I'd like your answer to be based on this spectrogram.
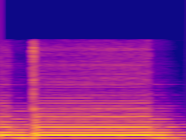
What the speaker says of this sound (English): We got ourselves an air horn.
